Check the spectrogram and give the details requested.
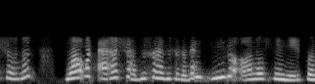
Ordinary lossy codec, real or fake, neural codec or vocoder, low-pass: none; fake; codec, 16 kHz, 0.5 kbps, FreqCodec, smaller model; 3.6 kHz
